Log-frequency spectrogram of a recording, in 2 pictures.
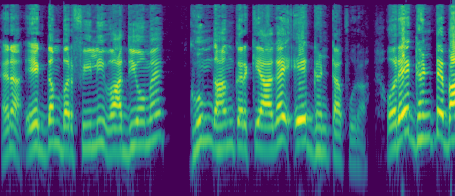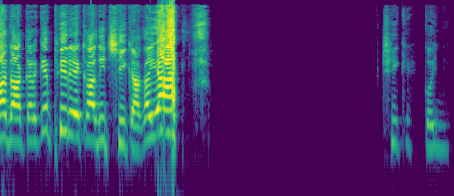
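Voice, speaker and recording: Playful high-voiced physics teacher. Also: male voice, moderate pace, few pauses, no room sound. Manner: playful, acts out little scenes with funny voices. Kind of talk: animated classroom lecture.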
